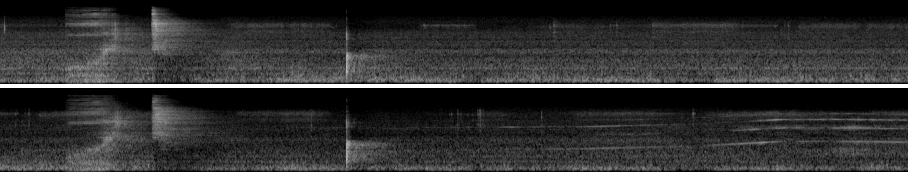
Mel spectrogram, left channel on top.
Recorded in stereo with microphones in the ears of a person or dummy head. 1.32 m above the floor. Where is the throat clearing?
50° left (ahead or behind), 4 m.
